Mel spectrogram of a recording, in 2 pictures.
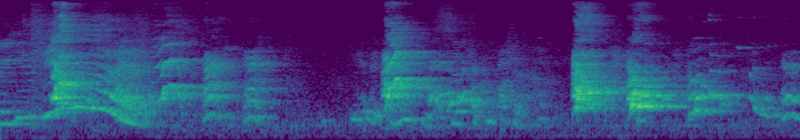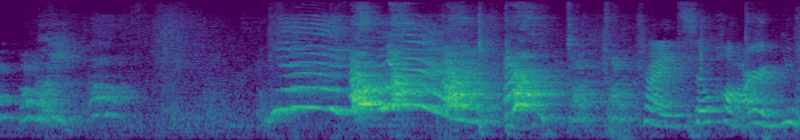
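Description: A dog whining with high, sliding pitch in four bouts of one to four seconds, separated by short gaps.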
